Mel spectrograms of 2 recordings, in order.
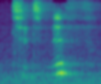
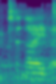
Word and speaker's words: tinnitus: like there is a version of tinnitus or tinnitus. Tinnitus, yeah. Depending on who you are and how you pronounce it, it's both ways are correct.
